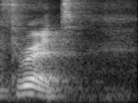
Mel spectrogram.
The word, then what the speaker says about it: threat: Watch out for meat and great and threat. They rhyme with sweet and straight and death.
